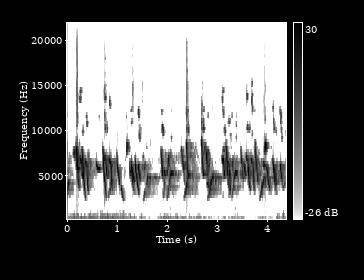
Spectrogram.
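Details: A group of saffron finches on a farm in Brazil utters loud, high, slurred chirps in short bursts that run into a quick trill near the end. A background murmur sits beneath.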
